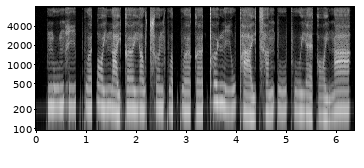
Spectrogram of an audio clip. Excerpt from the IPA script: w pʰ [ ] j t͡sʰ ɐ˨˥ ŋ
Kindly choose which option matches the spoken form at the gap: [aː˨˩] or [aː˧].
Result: aː˨˩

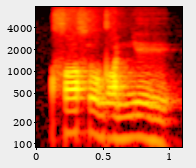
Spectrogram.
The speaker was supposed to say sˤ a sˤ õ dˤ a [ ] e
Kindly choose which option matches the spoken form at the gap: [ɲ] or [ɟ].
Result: ɲ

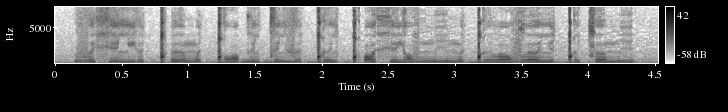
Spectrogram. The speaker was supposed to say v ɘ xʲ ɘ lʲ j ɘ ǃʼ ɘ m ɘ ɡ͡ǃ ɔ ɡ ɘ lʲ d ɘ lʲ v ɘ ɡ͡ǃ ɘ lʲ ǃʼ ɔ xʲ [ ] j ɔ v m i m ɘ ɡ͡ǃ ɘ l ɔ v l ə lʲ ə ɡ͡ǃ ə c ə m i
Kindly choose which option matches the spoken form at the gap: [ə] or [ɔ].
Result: ə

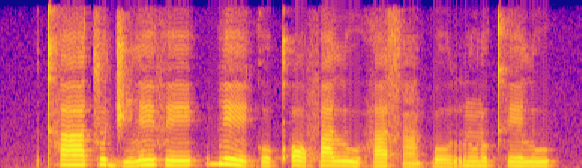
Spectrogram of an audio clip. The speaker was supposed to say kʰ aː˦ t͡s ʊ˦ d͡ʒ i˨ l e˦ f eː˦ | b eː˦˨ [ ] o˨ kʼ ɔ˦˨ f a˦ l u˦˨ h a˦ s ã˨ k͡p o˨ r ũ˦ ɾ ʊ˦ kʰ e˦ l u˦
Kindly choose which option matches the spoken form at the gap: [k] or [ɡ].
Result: k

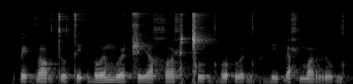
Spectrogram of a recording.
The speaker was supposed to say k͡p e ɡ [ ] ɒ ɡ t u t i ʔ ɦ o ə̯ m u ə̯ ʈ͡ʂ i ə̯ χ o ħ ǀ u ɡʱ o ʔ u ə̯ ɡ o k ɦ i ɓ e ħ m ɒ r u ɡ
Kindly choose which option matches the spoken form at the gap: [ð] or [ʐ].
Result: ð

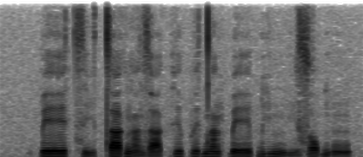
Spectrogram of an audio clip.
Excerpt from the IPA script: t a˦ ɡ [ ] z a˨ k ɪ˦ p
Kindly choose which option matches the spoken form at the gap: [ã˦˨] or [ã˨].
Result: ã˨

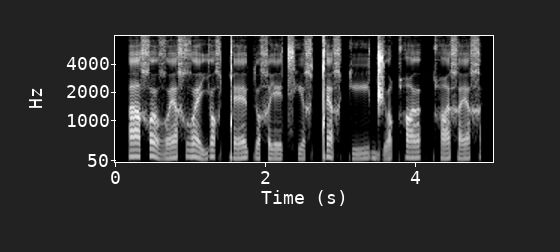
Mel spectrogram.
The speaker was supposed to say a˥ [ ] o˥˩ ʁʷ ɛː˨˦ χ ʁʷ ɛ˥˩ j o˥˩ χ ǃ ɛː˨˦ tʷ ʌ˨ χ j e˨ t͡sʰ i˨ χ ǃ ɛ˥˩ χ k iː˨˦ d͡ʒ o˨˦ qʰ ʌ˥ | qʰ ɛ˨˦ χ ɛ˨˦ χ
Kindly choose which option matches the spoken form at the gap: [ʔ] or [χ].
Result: χ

